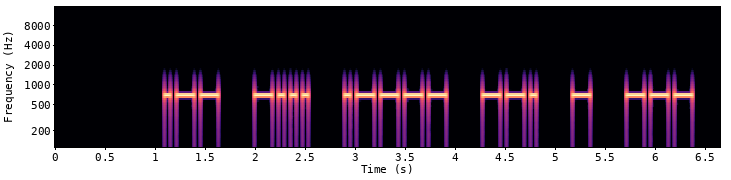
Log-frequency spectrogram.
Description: Morse code, heard as a keyed tone, about 20 wpm, spaced as for 15 wpm, 700 Hz. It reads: WB1GTO
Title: 238 Lesson 38g - Letter q - Call Signs 20wpm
